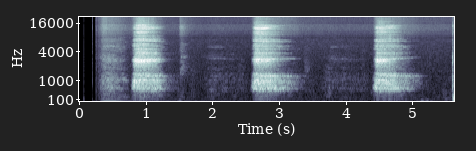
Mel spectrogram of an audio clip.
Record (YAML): exhalation_length: 5.6 s
exhalation_amplitude: 32768
exhalation_signal_mean_std_ratio: 0.43
survey_phase: beta (2021-08-13 to 2022-03-07)
age: 45-64
gender: Female
wearing_mask: 'No'
symptom_cough_any: true
symptom_runny_or_blocked_nose: true
smoker_status: Ex-smoker
respiratory_condition_asthma: false
respiratory_condition_other: false
recruitment_source: Test and Trace
submission_delay: 1 day
covid_test_result: Positive
covid_test_method: RT-qPCR
covid_ct_value: 28.5
covid_ct_gene: ORF1ab gene
covid_ct_mean: 29.0
covid_viral_load: 310 copies/ml
covid_viral_load_category: Minimal viral load (< 10K copies/ml)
